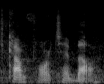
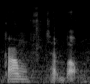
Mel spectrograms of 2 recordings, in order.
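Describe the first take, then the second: First: Every syllable is pronounced fully and separately. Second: Syllables are squeezed together into a shorter word. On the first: The speaker calls it wrong. "A native speaker would never say like that" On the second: The speaker calls it right. "He will squeeze words, squeeze this word"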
